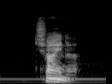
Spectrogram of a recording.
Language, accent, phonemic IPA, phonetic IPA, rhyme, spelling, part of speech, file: English, US, /ˈt͡ʃaɪnə/, [ˈt͡ʃ(ʰ)aɪ̯nə], -aɪnə, China, proper noun / noun, En-us-China.ogg
- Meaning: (proper noun) A cultural region and civilization in East Asia, occupying the region around the Yellow, Yangtze, and Pearl Rivers, taken as a whole under its various dynasties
